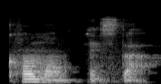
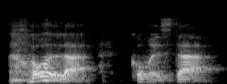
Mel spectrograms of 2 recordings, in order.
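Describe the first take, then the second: First: Said in the usual way. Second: "Hola, ¿cómo está?" with a warm laugh, really asking; genuine greeting. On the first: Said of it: "I don't want you to say it". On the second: Shown as a demonstration. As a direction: greet a friend you're glad to see. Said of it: "be genuine".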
